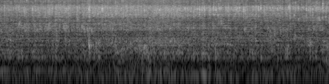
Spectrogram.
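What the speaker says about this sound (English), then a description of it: "And I'll go ahead and start adding it while the water's still going in the reservoir." Water runs steadily into a Tower Garden reservoir, a faint continuous gushing and trickling wash with no talking over it.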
